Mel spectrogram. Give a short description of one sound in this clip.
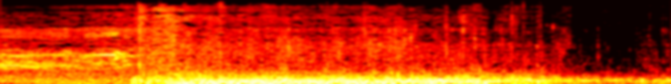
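A big wave crashes and splashes over a crowd.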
